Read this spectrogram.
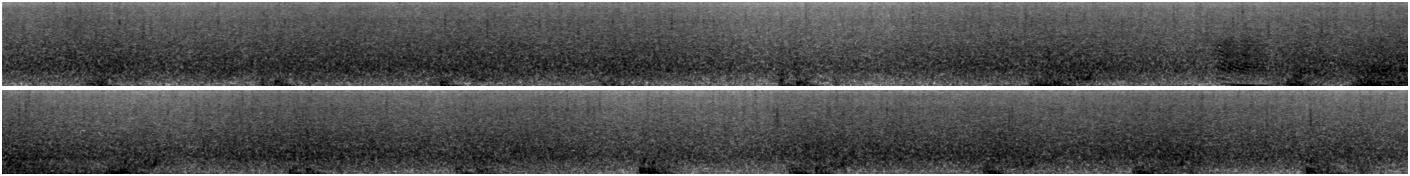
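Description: Heavy rain pours steadily onto water.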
